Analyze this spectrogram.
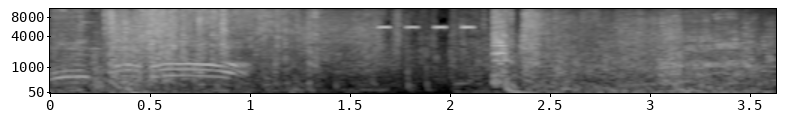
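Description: Gunfire and explosions boom in a video game battle.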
